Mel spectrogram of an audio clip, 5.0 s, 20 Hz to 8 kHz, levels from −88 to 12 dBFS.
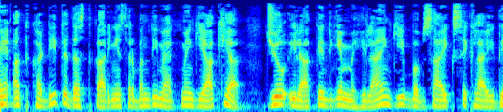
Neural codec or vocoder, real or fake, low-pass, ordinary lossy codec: none; real; 7.2 kHz; MP3, 64 kbps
